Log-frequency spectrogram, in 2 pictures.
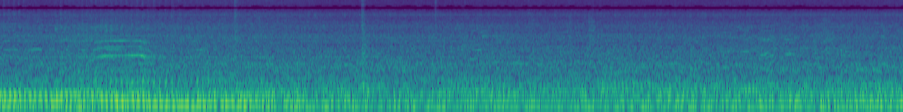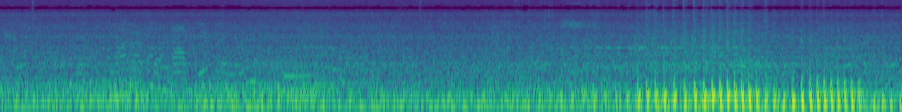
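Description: A motor vehicle engine running with a steady low rumble. It grows louder for about two seconds near the end.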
